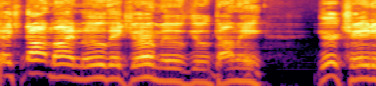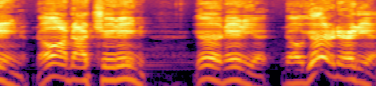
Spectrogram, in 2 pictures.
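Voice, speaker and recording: A man puts on a character voice at a fairly high pitch, booming and raspy. His pace is moderate. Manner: quarrelsome, bickering.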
